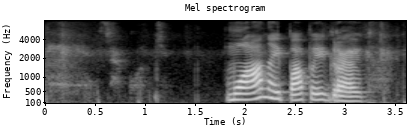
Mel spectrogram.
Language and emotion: Russian, neutral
